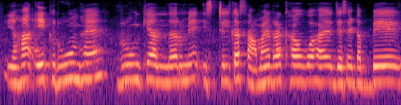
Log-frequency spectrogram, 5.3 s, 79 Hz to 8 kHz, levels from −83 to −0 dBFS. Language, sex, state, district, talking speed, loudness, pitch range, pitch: Hindi, female, Maharashtra, Gondia, 170 wpm, -17 LUFS, 220-240 Hz, 225 Hz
